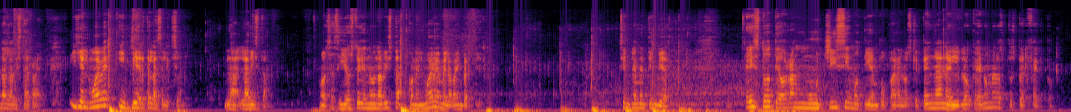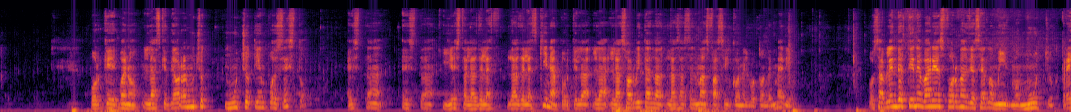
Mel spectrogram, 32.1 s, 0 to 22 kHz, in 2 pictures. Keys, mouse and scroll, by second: 1.6 9, 3.1 middle click, 6.0 9, 7.7-10.2 typing, 11.2 alt+Tab, 17.1 alt+Tab, 17.7 alt+Tab, 19.3 click, 25.3 alt+Tab, 25.9 middle click, 26.2 typing.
